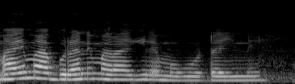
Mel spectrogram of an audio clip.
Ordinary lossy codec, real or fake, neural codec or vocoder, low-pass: none; real; none; 14.4 kHz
